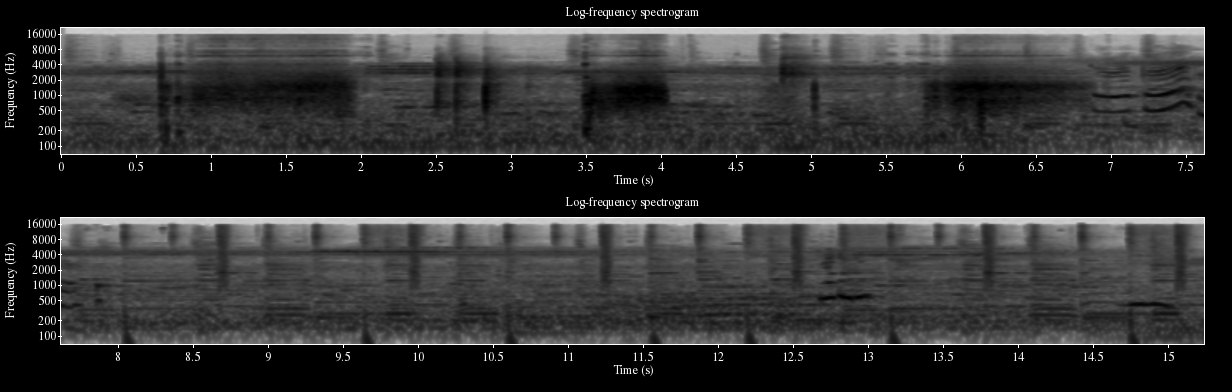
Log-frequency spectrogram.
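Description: Background music with a steady beat of about one thump a second, starting about seven seconds in. Before it come three short hissing bursts.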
